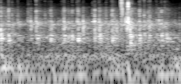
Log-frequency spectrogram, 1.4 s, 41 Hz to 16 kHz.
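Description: Quiet, rapid typing on a Corsair K70 mechanical keyboard with MX Red switches, a continuous patter of soft key clicks with one slightly louder keystroke, heard alone at a low level.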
